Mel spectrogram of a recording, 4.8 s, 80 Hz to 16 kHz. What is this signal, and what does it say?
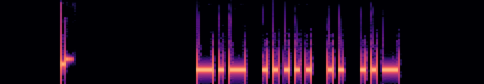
Morse code, heard as a keyed tone, about 22 wpm, 700 Hz. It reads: K5IU
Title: Call Signs - 22wpm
